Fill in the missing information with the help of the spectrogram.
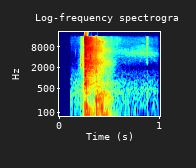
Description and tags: This sound is for a biomechanical tank in a game that shoots out acid at targets you can use it for whatever you want.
